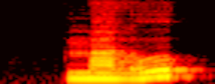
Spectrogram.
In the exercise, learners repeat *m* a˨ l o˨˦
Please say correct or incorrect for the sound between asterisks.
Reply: correct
